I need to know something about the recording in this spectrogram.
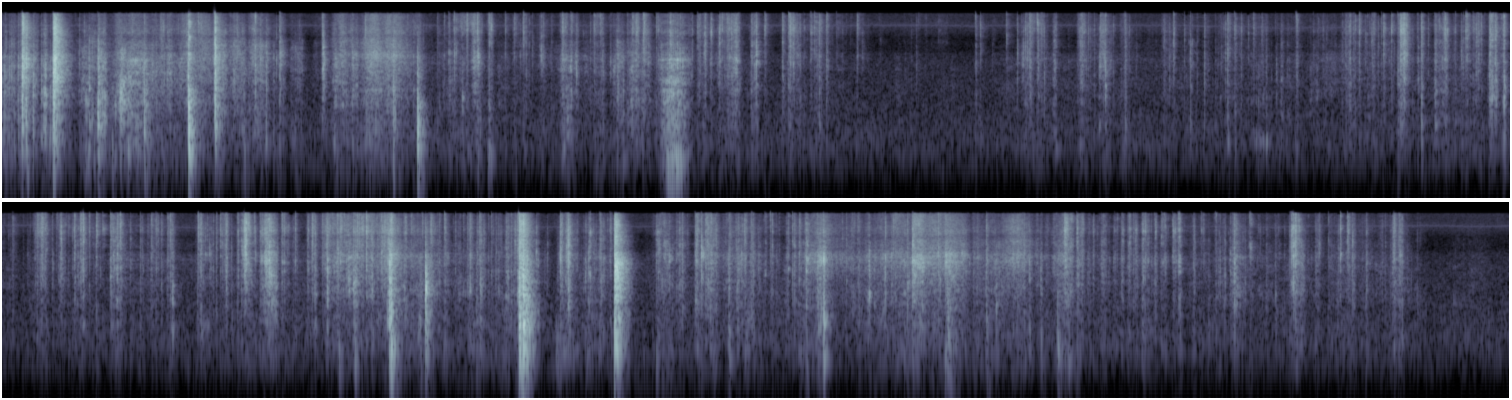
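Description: Chocolate bar wrapper being opened by hand, with irregular crinkling and tearing that comes and goes and a quieter spell in between. A couple of sharp snaps come about twenty seconds in.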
